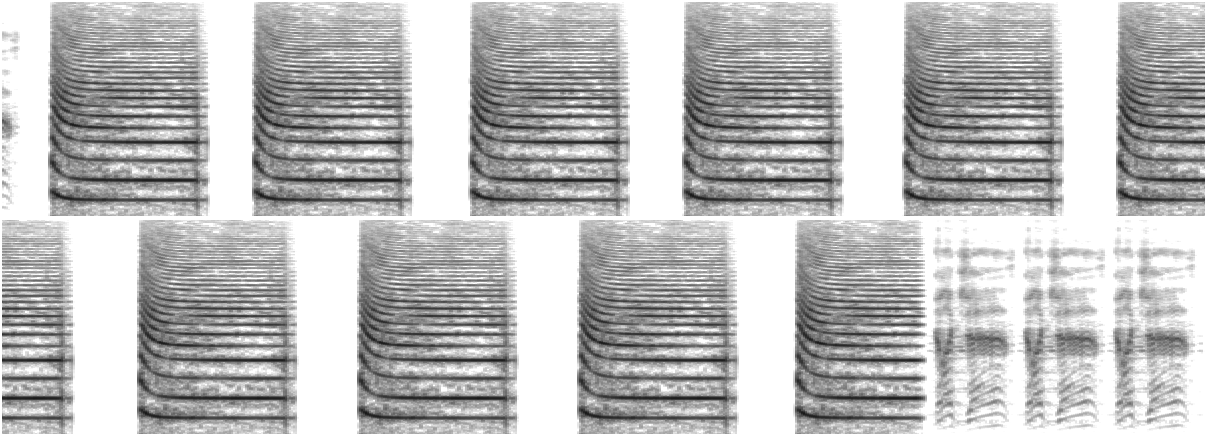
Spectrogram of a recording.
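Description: Air horn sound effect blasted ten times in a row. Each blast is about a second and a half long, dips briefly in pitch as it starts, then holds one steady note, with short silent gaps between the blasts.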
